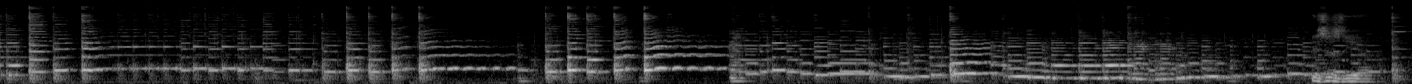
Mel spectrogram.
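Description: A frame-body silent guitar playing a single-note lead over the D major / B minor pentatonic scale: quick picked runs, then a few long notes held with a wavering vibrato.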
